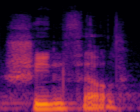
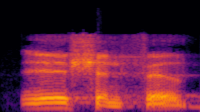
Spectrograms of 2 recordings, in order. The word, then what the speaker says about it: Sheinfeld: I pronouncing that correctly shenfeld shenfeld it's like to American I say it's like Seinfeld with an H right because you are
